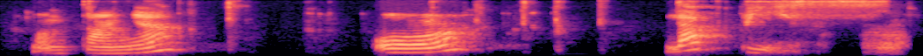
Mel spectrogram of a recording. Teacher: So, the second before last syllable gets the accent. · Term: palabras llana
